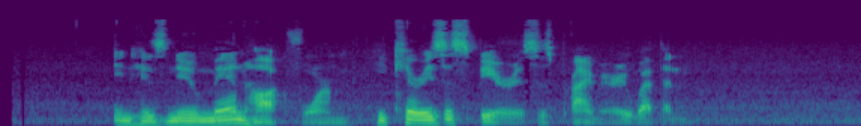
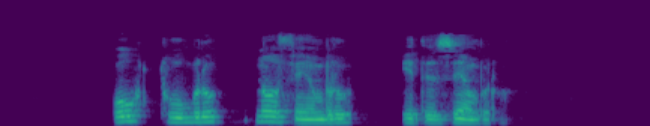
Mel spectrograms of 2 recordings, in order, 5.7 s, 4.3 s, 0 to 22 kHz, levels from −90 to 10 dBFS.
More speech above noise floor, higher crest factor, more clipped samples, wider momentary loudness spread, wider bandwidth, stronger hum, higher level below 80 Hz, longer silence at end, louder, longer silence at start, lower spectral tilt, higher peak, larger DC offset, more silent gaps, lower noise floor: second, 36 dB vs over 60 dB; about the same, 20 dB vs 18 dB; neither; first, 16 LU vs 10 LU; first, 11.5 kHz vs 7.4 kHz; neither; first, -48 dBFS vs -72 dBFS; first, 1.3 s vs 1.1 s; first, -22 LUFS vs -31 LUFS; about the same, 0.75 s vs 0.75 s; about the same, -5.5 dB/octave vs -5 dB/octave; first, -4 dBFS vs -14 dBFS; neither; neither; second, -58 dBFS vs under -90 dBFS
